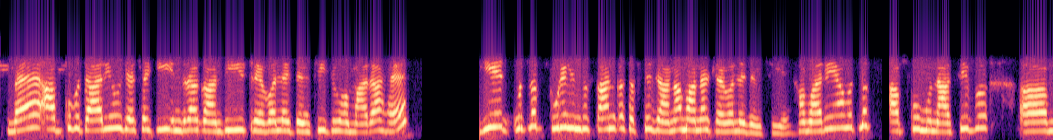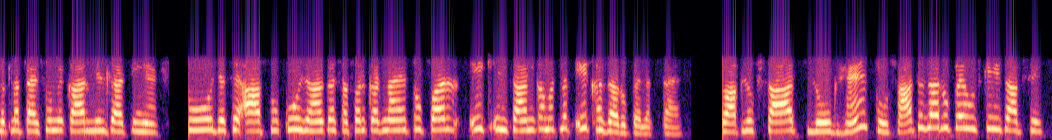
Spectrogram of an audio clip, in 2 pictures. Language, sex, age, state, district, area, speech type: Urdu, female, 30-45, Uttar Pradesh, Aligarh, urban, conversation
